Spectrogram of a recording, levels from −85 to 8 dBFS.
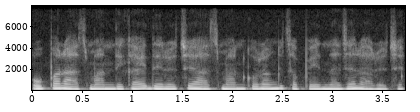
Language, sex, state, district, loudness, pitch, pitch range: Rajasthani, female, Rajasthan, Nagaur, -12 LUFS, 190 Hz, 185-200 Hz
